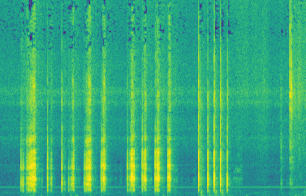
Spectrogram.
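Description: A coin scraping across the bottom of a wet plastic gold pan, pushing gold flakes around in about a dozen short strokes, with a quicker run of light scrapes about four seconds in.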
